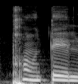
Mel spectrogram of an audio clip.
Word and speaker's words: prend-elle: Prend-elle le train? Aquí con la inversión del sujeto ponemos un guión con la tercera persona singular. Prend-elle le train? Y como veis, D se pronuncia como T.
